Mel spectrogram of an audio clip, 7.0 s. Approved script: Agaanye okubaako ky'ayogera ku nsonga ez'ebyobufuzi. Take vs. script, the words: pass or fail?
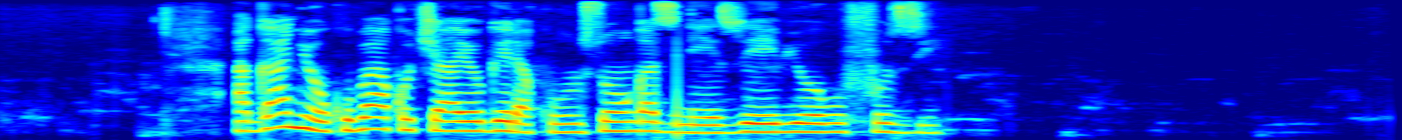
fail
